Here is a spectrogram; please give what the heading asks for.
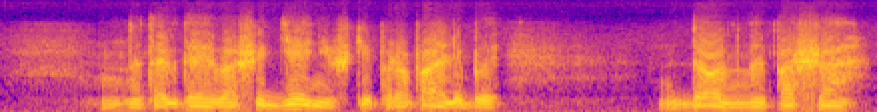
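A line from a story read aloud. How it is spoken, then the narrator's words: Calm reply. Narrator (Russian): спокойно ответила Сара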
